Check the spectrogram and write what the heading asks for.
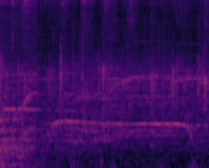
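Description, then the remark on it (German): A demonstration crowd breaks into sustained applause for an activist speaker, a dense wash of clapping with scattered cheers, steady and fairly loud for a few seconds, with a faint tone drifting underneath. “Bitte einen lauten Applaus für ihn.”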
